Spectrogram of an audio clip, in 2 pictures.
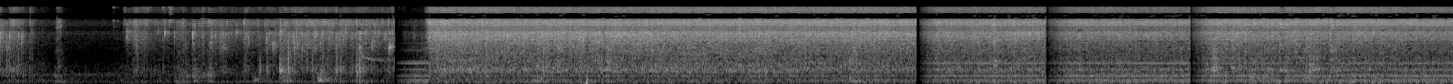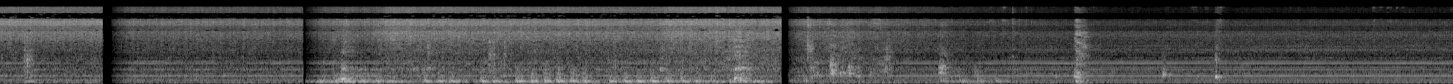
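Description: Elephant apple pieces and spices sizzling loudly while frying in hot oil in an iron kadai, stirred with a spatula. A little past two-thirds of the way in the sizzle drops to a quieter simmer with a few light clicks.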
